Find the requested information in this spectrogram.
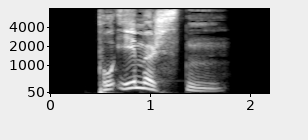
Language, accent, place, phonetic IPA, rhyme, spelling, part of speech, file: German, Germany, Berlin, [poˈeːmɪʃstn̩], -eːmɪʃstn̩, poemischsten, adjective, De-poemischsten.ogg
- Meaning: 1. superlative degree of poemisch 2. inflection of poemisch: strong genitive masculine/neuter singular superlative degree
